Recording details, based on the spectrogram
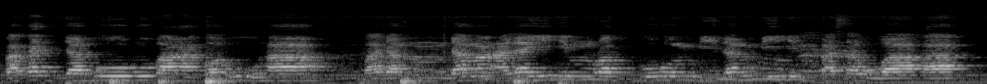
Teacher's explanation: membacanya itu samar antara huruf mim dan huruf ba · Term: ikhfa safawi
